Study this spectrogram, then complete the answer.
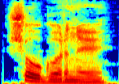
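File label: "sogorno", Hungarian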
